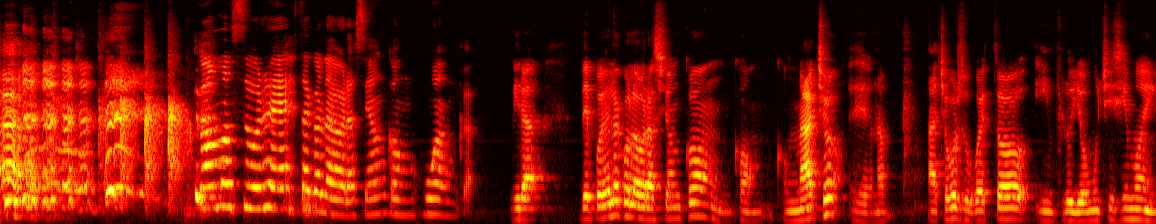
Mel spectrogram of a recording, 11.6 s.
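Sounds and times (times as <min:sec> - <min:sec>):
audience applause: 0:00.0 - 0:02.1
laughter: 0:00.0 - 0:02.2
speech: 0:02.0 - 0:11.5.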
